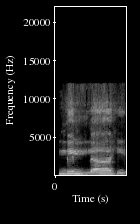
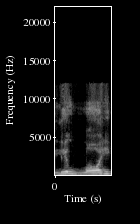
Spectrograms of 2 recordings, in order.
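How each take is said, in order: First: The L is pronounced thin and light. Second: The L is pronounced thick and heavy. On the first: The speaker calls it right. "लफ्ज़ अल्लाह का लाम बारीक पढ़ा जाएगा" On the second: The speaker calls it wrong. "कभी भी इसको नहीं पढ़ते"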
